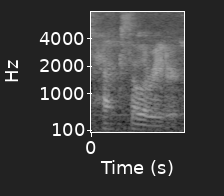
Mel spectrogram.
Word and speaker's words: Haxlr8r: of the program is ha accelerator it's spelled weird it's h ax lr8 r and the goal is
